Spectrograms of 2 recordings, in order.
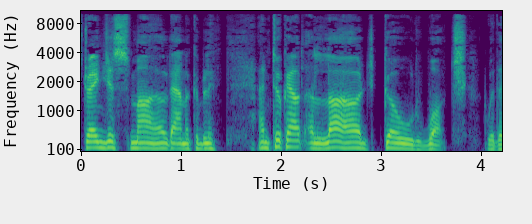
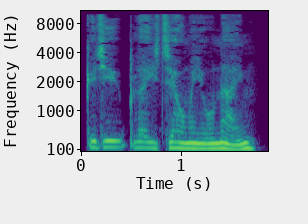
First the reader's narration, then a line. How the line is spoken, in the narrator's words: Steopa whispered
